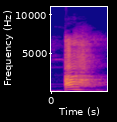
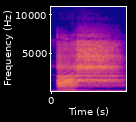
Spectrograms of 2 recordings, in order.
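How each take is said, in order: First: The final h is cut off without airflow. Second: The final h keeps flowing with audible breath. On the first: The speaker calls it wrong. "bukan ah, bukan gitu" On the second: The speaker calls it right. "tapi ah. Ada suara yang terlepas"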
